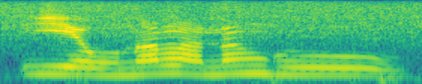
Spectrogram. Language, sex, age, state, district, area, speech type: Bodo, female, 45-60, Assam, Udalguri, rural, spontaneous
